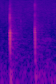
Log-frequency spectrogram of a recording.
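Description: Two sharp knocks on a room wall to check its soundproofing, each a brief, dull tap that dies away almost at once. The muffled thud indicates a solid, soundproof wall.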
